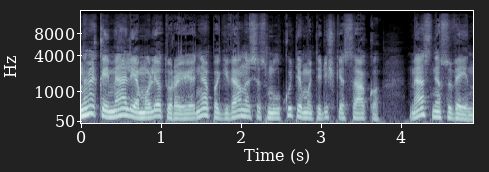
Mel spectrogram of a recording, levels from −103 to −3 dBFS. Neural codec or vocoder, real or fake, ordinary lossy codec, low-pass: vocoder, 44.1 kHz, 128 mel bands every 512 samples, BigVGAN v2; fake; AAC, 48 kbps; 14.4 kHz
